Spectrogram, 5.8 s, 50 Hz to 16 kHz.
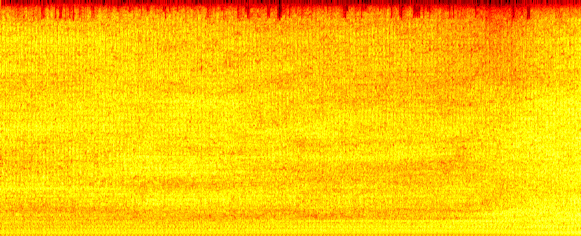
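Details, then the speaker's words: John Deere RX75 rear-engine riding mower on test drive after ignition switch replacement and reassembly: single-cylinder pulls steady and even, revs climbing slightly at end, no misses or stumbles; no hesitation, healthy running under load. "Went for a test drive, no hesitation, engine's awesome."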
